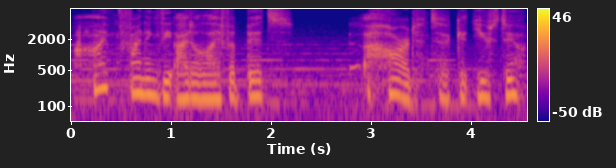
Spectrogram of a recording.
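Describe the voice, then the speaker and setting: A man voicing a calm, reserved young alchemist in a video game, soft-spoken, polite and reflective. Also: on the high side, a little slow, over music, natural voice. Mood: pensive.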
